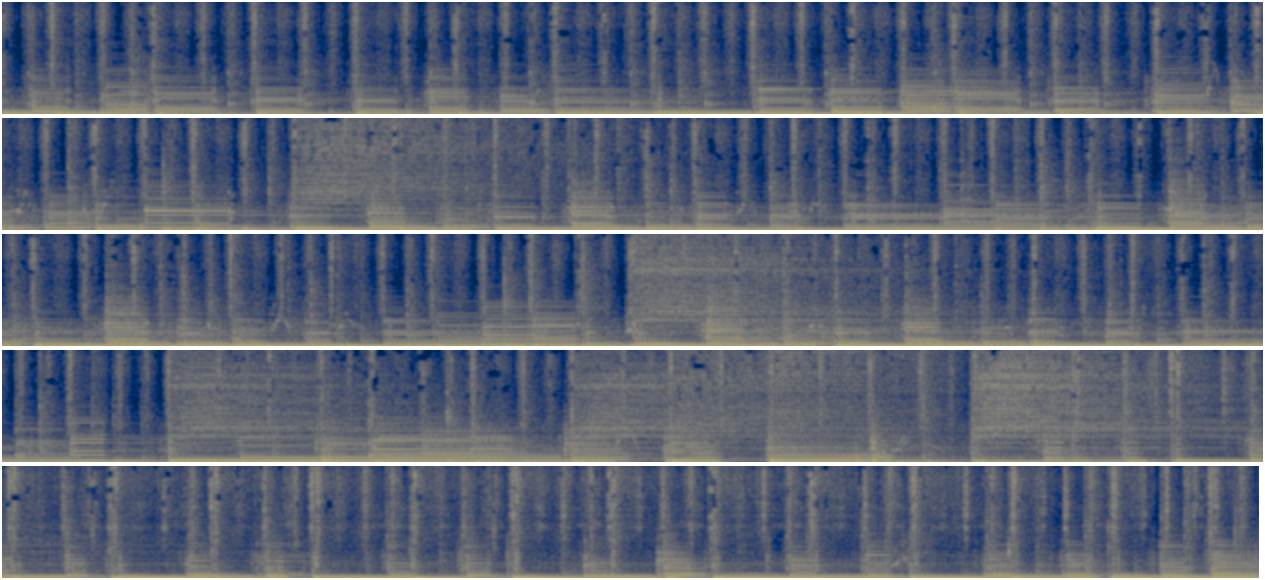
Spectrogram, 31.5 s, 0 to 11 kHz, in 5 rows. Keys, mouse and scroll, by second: 0.1 click, 1.0 Delete, 1.6 ctrl+z, 2.2-2.7 ctrl+scroll up 2, 4.5 click, 5.3-5.6 ctrl+scroll down 2, 6.5 click, 7.7 click, 8.5 Delete, 10.0 click, 10.6 middle click, 10.7 click, 11.0-13.3 drag, 14.2 click, 14.9-15.5 ctrl+scroll down 2, 15.9 ctrl+scroll up 2, 16.5-18.4 ctrl+drag, 18.6 ctrl+scroll up 2, 19.1 ctrl+click, 19.6 ctrl+click, 20.6-21.7 ctrl+drag, 22.3 click, 22.8 ctrl+click, 23.2-23.5 ctrl+scroll down 2, 26.4 click, 26.9 click, 27.8 click, 28.9 d, 29.2 click, 30.5 click, 30.9 click.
